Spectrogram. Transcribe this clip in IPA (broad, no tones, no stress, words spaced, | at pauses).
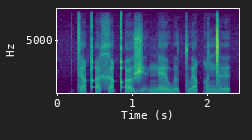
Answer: tɛqʼɘxə qʼu ʒɛ̰ŋɛwə tʷɛqʷəŋ͡ǀɘ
